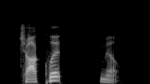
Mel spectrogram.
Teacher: I don't make the T sound. I cut it, I shape it, but I don't say it.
